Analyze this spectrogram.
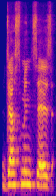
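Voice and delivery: usual speaking voice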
